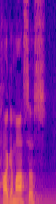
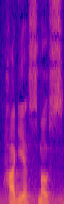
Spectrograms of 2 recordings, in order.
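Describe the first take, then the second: First: The middle sounds like 'gama' with no 's' cluster. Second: The middle sounds like 'gias' with an 'sm' cluster. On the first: The speaker calls it wrong. "I mispronounced that" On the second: The speaker calls it right. "There we go"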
